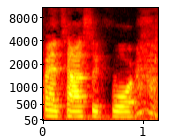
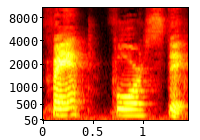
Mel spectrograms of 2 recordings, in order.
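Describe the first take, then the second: First: Fantastic is said as one ordinary word. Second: Fantastic is split into Fant-Four-Stick. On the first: "I know it's called Fantastic Four" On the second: "That's the proper way of saying it"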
